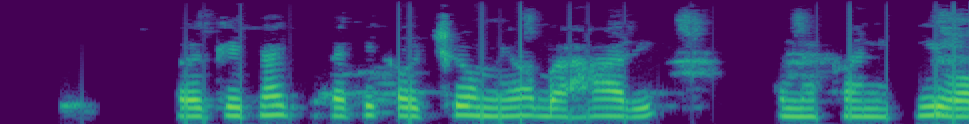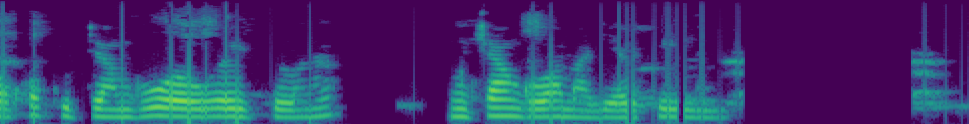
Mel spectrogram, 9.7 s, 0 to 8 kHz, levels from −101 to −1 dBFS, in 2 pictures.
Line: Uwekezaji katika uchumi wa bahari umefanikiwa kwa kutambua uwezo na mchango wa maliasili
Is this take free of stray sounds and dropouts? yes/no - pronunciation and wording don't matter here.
yes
